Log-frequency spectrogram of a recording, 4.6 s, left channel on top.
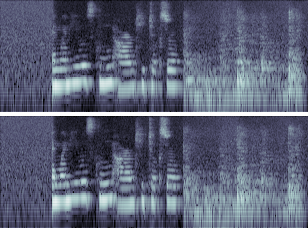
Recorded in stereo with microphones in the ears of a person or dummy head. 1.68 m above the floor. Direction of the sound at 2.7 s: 15° right (ahead or behind).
